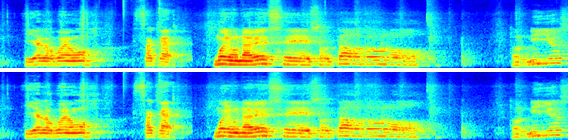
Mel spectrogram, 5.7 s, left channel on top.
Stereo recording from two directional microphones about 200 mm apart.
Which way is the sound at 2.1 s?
50° left (ahead or behind).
